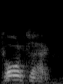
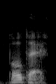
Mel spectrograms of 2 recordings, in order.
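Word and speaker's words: Poltack: How do you pronounce his last name? Poltak? Poltak. P-O-L-T-A-C-K. Poltak, right, of Merrimack.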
